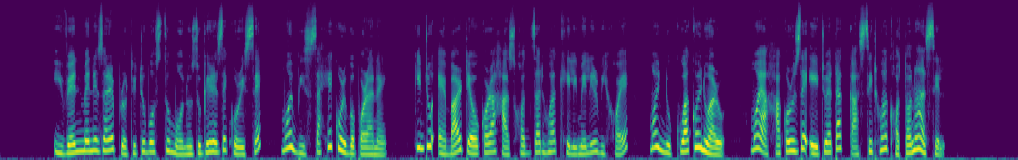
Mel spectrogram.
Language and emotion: Assamese, surprised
